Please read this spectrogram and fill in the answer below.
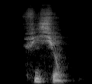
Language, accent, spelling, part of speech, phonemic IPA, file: French, France, fission, noun, /fi.sjɔ̃/, LL-Q150 (fra)-fission.wav
- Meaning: fission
